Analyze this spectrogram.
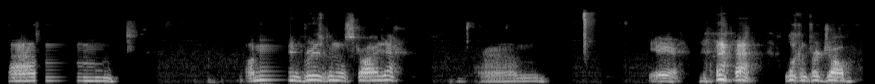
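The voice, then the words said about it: Voice sounds off, unwell. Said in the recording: “my voice has gone a bit funny”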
